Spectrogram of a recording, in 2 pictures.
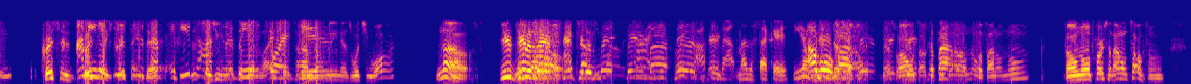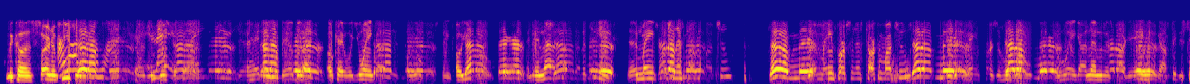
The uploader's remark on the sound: Conference Call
